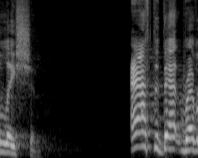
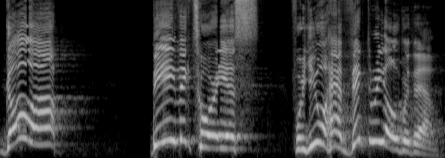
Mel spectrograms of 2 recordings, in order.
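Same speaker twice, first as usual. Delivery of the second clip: higher, laughing mock encouragement; sarcastic; 6 semitones higher than usual. Micaiah mocking the king before two thrones, sarcastic. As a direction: egg the king on with a sneer. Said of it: "Micaiah said sarcastically".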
